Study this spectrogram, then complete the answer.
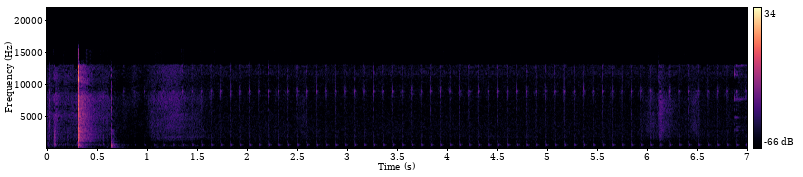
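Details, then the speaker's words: Commodore Amiga 500 power supply (4.5 A German-made light version), recapped with diodes changed, no load, voltages slightly out of spec: light regular ticking about three times a second, dying away at switch-off; owner suspects regulator or transistor. "I've recapped it checked all the caps on it Tereus a couple of diodes on it but it still makes a weird sort of clicking noise and as I turn it off the kid noise dies and goes to nothing"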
